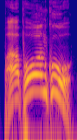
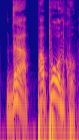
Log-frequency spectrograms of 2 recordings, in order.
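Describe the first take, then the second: First: High, loud, slowly stretched holler; deafened shout. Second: Slow, resigned echo at moderate volume; exasperated confirmation. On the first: Deafened Shestakov repeating misheard word to Zotov, loud stretched shout. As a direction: shout back what you misheard. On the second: Zotov giving up on the deafened man, slow exasperated agreement. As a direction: give up and agree, stretching the word. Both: A narrator's reading.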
